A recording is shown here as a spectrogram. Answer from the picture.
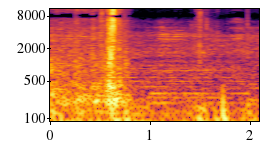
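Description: Sectional garage door closing: a steady mechanical running sound from the door travelling down its tracks, with a sharp click about half a second in.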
